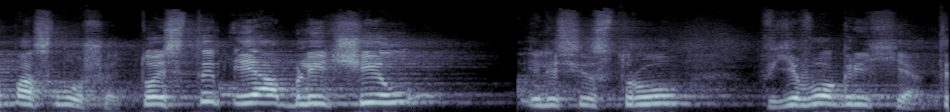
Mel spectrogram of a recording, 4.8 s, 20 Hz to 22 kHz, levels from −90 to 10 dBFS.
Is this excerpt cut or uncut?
cut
